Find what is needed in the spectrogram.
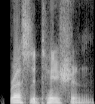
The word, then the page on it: recitation: American English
